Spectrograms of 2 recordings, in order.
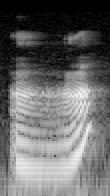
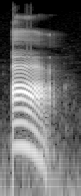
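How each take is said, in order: First: The pitch dips low, then rises again. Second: The pitch falls sharply from high to low. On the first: "go down a little bit and go up" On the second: "just go down straight"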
